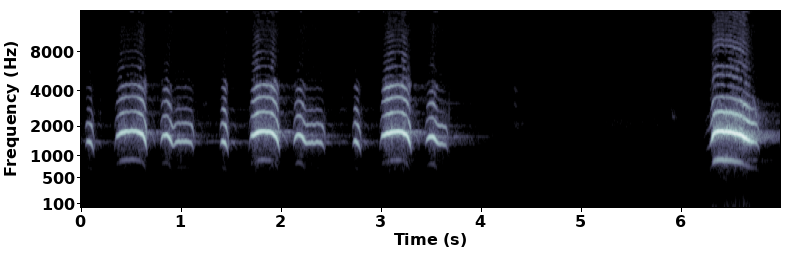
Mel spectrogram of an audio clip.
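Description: Gambel's quail gives three quick, clipped phrases of three or four nasal, arching notes, then a pause and a single louder, harsher call.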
